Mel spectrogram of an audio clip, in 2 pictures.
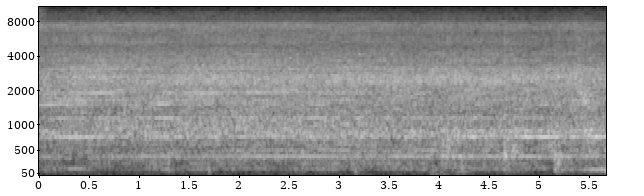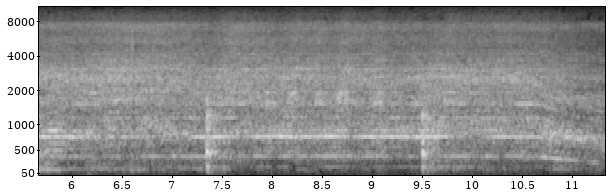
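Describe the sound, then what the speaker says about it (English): A small desk hoover used as a nail dust collector runs as a loud, steady whine close by for the whole stretch, with a couple of faint knocks as it is moved; no voices. "This is my desk hoover, and I simply do this."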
